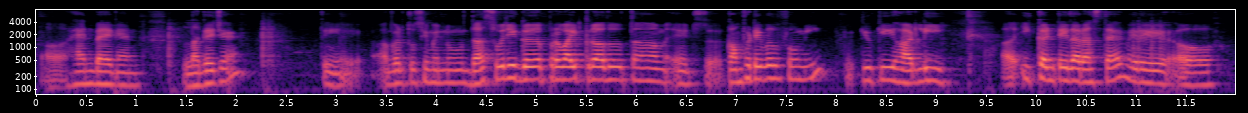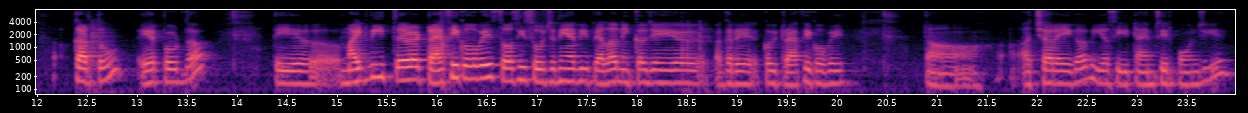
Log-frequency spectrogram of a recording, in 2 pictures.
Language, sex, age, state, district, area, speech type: Punjabi, male, 30-45, Punjab, Rupnagar, urban, spontaneous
